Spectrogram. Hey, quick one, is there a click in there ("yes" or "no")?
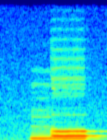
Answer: no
